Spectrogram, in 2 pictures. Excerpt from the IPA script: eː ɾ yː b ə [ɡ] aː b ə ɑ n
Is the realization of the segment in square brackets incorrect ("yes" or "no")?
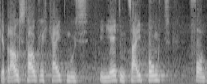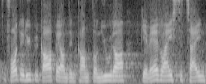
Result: no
